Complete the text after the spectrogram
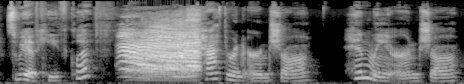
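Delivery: ordinary delivery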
